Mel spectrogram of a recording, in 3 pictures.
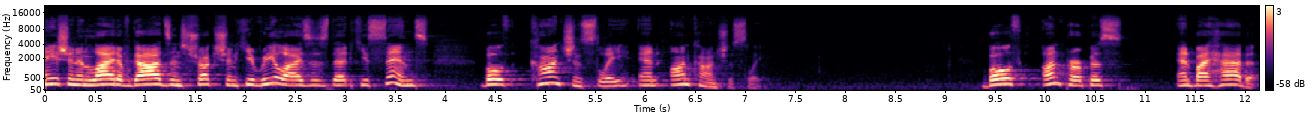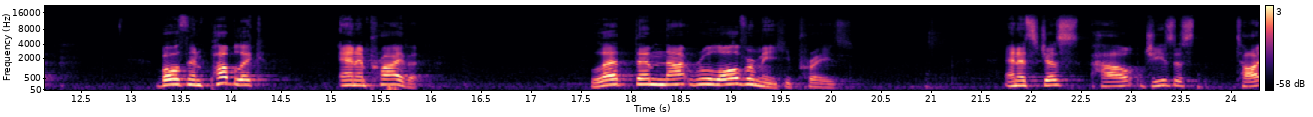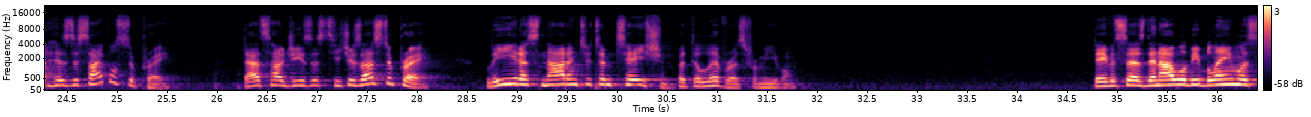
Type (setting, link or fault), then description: setting, large echoing room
